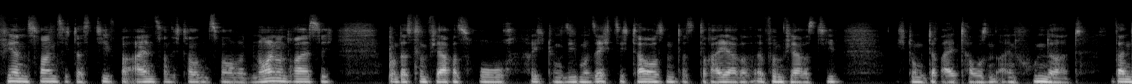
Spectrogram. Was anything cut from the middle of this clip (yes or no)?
no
